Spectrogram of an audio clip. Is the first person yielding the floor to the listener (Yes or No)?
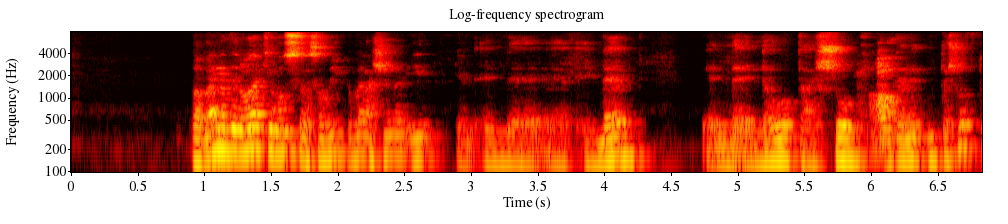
No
